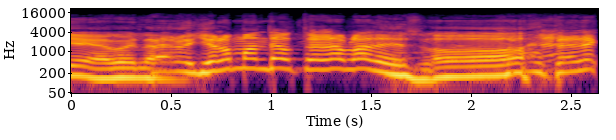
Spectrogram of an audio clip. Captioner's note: speaking In Foreign Language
